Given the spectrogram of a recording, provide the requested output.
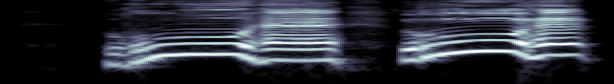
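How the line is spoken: Calling out. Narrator (German): ruft Cornelius Kaktus

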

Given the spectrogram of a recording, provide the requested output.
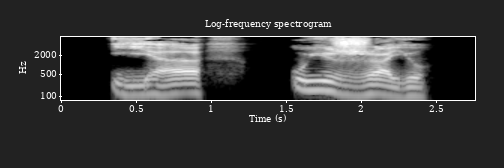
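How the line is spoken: Strained, forced out. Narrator (Russian): выдавила Кристина

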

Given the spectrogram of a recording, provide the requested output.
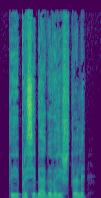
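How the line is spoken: Innocent tone. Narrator (Russian): Невинным голосом поинтересовалась Сьюн

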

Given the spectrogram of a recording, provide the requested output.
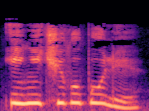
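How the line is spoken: Incredulous exclamation. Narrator (Russian): с недоверием в голосе воскликнула Катриетта

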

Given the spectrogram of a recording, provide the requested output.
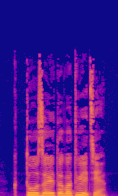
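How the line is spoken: Commanding voice echoing through hall. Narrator (Russian): воскликнул Тристан властным голосом, который разнесся по всему залу

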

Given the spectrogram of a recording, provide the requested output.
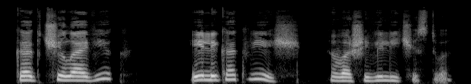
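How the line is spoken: Calm, quiet question. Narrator (Russian): Силван спросил это спокойно и тихо

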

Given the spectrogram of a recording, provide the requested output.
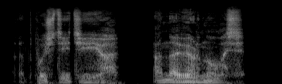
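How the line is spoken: Hoarse rasp. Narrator (Russian): прохрипел

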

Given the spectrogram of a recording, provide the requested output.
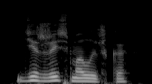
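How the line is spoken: Encouraging whisper. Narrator (Russian): ободряюще прошептал

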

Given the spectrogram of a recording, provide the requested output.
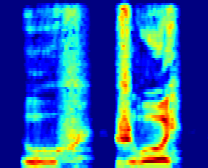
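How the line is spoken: Strained hoarse mutter nearby. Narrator (Russian): раздалось возле меня надсадное хриплое бормотание

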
